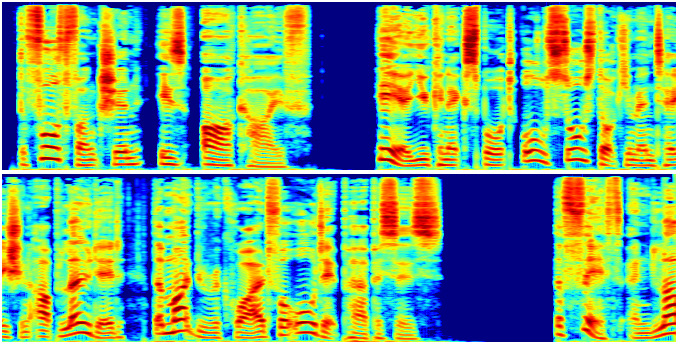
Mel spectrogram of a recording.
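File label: Explainer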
